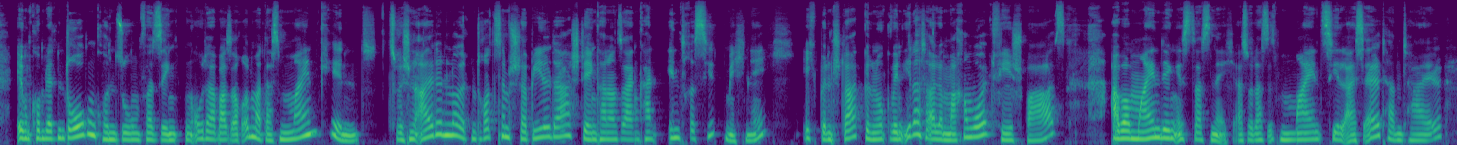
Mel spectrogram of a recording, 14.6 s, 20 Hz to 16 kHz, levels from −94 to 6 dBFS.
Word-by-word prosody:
im 200 -2 +3
kompletten 200 0 +1
Drogenkonsum 175 - +3
versinken 155 -1 -1
oder 185 -2 -1
was 165 -3 -1
auch 150 - -1
immer, 230 -3 +2
dass 150 0 -2
mein 200 - +2
Kind 145 - -2
zwischen 170 +1 0
all 230 +8 +1
den 290 -1 +4
Leuten 235 -9 +2
trotzdem 215 +5 -1
stabil 205 +4 0
dastehen 240 -7 0
kann 175 0 -1
und 175 - -2
sagen 175 -1 -3
kann: 180 +1 -5
„Interessiert 210 - -2
mich 145 -2 -3
nicht. 150 - -6
Ich 205 - -6
bin 165 -1 0
stark 200 +9 -2
genug, 175 -1 -1
wenn 175 - +1
ihr 250 - -1
das 295 -2 +1
alle 175 -1 +1
machen 155 +9 +1
wollt, 285 +4 +2
viel 155 -2 -1
Spaß. 150 - -4 0.4
Aber 195 0 +6
mein 190 +4 +5
Ding 205 -5 +3
ist 160 +1 -1
das 165 -2 -2
nicht.“ 145 - -1
Also, 150 +2 -3
das 155 -1 -3
ist 155 +7 -9
mein 165 +2 -1
Ziel 165 -3 0
als 145 +1 0
Elternteil. 155 - -3
180 Hz, 205 wpm, -25 LUFS, 160-220 Hz, 0.4 s, Aber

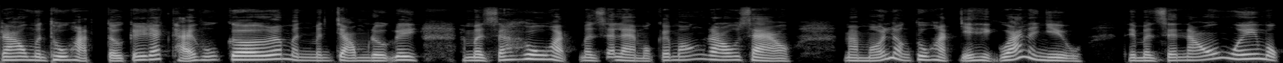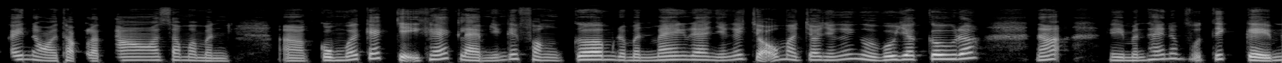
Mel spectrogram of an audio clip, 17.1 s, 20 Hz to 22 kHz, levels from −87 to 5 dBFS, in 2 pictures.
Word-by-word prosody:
rau 215 +1 +3
mình 205 -2 -2
thu 220 +1 +2
hoạch 215 -2 -2
từ 165 0 0
cái 225 +7 0
rác 265 +2 +1
thải - - +1
hữu 220 +2 -4
cơ 235 +1 +7
đó, 275 - +4
mình 215 -8 -5
mình 180 -1 -6
trồng 180 0 -1
được 180 -1 0
đi, 220 -2 +3 0.3
mình 190 -1 0
sẽ 220 +5 -3
thu 270 -2 +4
hoạch, 255 - 0
mình 185 -2 -4
sẽ 205 +4 -5
làm 180 -4 -1
một 160 - -7
cái 205 +4 -4
món 230 +6 -5
rau 225 -1 +2
xào. 170 -7 +1 0.3
Mà 180 -1 -3
mỗi 175 +1 -2
lần 190 - -2
thu 235 - +1
hoạch 225 - -2
vậy - - -1
thì 195 -3 -3
quá 225 - +3
là 335 - -1
nhiều, 185 -8 -1 0.3
thì 180 - -2
mình 180 0 -2
sẽ 190 +2 -3
nấu 205 +9 -1
nguyên 290 -3 +2
một 230 -6 -1
cái 240 +2 -1
nồi 185 -8 -3
thật - - -5
là 165 - 0
to, 210 +1 0
xong 210 0 -5
rồi 195 - -4
mình, 165 -2 -5 0.3
à, 170 -1 -3
cùng 200 -1 +1
với 235 - +1
các 310 +3 0
chị 410 -3 +2
khác 265 +1 0
làm 190 -4 +2
những 180 +5 -7
cái 285 - -1
phần 195 -6 -3
cơm 240 0 +7
rồi 210 -2 -3
mình 190 -1 -3
mang 230 +3 +2
ra 230 -1 +2
những 205 -1 -5
cái 265 +2 -3
chỗ - - +1
mà 250 -2 -2
cho 225 +2 -2
những 215 -1 -3
cái 280 - -3
người 245 -7 0
vô 220 - +4
gia 255 +2 +5
cư 275 +2 +6
đó, 310 +4 +5 0.4
đó. - - +2 0.3
Thì 195 -1 -1
mình 190 +1 -3
thấy 255 +2 -1
nó 305 - -4
vừa - - -6
tiết 270 0 -5
kiệm 195 0 +5
215 Hz, 305 wpm, -23 LUFS, 190-245 Hz, 0.4 s, cơ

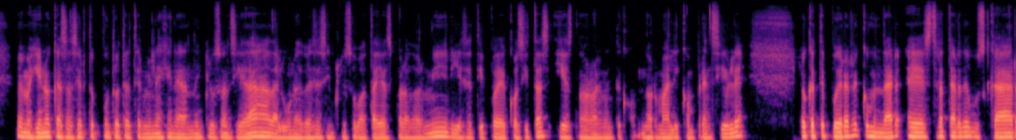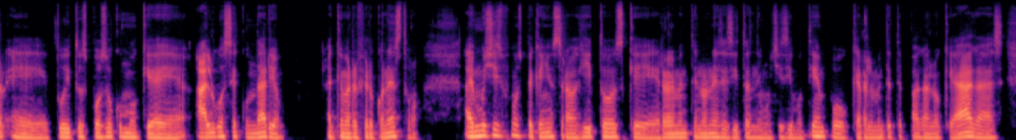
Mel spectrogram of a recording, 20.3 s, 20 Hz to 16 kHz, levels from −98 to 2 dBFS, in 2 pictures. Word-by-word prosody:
me 125 - +2
imagino 110 +1 +4
que 110 - +2
hasta 105 - 0
cierto 105 0 -2
punto 110 +1 -2
te 105 -1 -2
termina 100 -1 -1
generando 95 -2 -1
incluso 100 0 -4
ansiedad, 105 +4 +3
algunas 95 -1 0
veces, 95 +1 -2
incluso 100 -1 -6
batallas 95 0 -2
para 95 - -4
dormir 105 +6 +1
y 95 - 0
ese 95 0 -5
tipo 95 +1 -4
de 95 -1 +2
cositas, 100 +6 -2
y 105 - -3
es 95 - -4
normalmente 95 0 -3
co - - -18
normal 95 0 -1
y - - -4
comprensible. 100 +5 -2 0.5
Lo - - +3
que - - +5
te - - 0
pudiera 120 +1 +5
recomendar 125 -6 +2
es 115 -2 +4
tratar 120 -1 +1
de 125 - +3
buscar, 110 -2 +2
eh, 95 -6 -1
tú 110 - +1
y 110 - +3
tu 115 - -3
esposo 110 +1 0
como 110 -3 0
que 95 -2 +1
algo 110 +3 +4
secundario, 110 -4 +1 0.4
¿a - - 0
qué - - -2
me 105 - +4
refiero 105 +1 0
con 105 +1 0
esto?, 120 -2 -2 0.4
hay 120 - +6
muchísimos 140 0 +2
pequeños 115 -2 0
trabajitos 115 +2 0
que 90 -4 -2
realmente 100 +2 0
no 100 - +1
necesitan 100 -1 -2
ni 95 - -4
muchísimo 90 +1 -6
tiempo, 120 -7 0
que 95 - -7
realmente 95 +1 -3
te - - -12
pagan 100 0 -3
lo 95 -1 -3
que 95 0 -6
hagas, 100 -4 +3
100 Hz, 210 wpm, -24 LUFS, 95-115 Hz, 0.5 s, hay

